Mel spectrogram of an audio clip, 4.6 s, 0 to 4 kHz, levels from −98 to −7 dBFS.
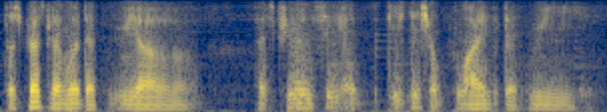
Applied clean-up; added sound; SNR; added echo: neural separator model SepFormer WHAMR!.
